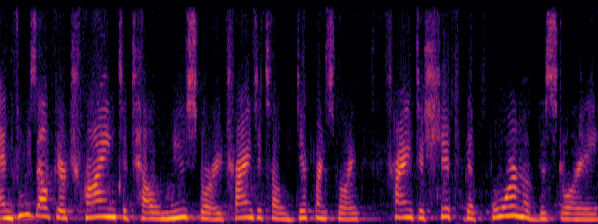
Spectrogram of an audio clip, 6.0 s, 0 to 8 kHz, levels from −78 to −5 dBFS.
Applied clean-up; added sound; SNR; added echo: neural separator model SepFormer DNS4.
